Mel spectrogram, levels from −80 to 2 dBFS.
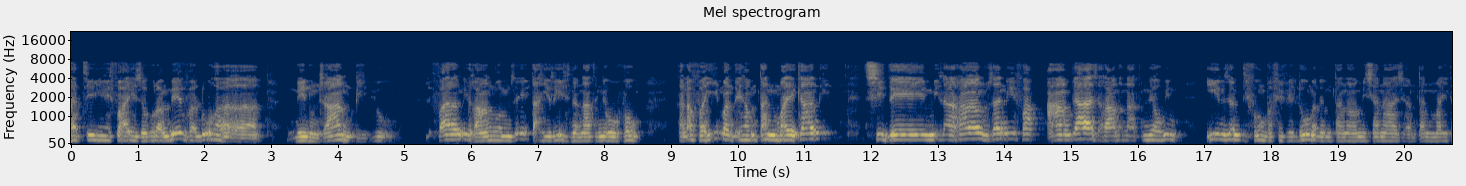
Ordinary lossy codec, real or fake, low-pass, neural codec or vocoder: none; fake; 7.2 kHz; codec, 16 kHz, 16 kbps, FunCodec, trained on LibriTTS, 50 frames a second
